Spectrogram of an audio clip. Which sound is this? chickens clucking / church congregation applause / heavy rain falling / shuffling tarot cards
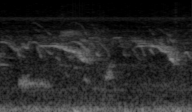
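chickens clucking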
